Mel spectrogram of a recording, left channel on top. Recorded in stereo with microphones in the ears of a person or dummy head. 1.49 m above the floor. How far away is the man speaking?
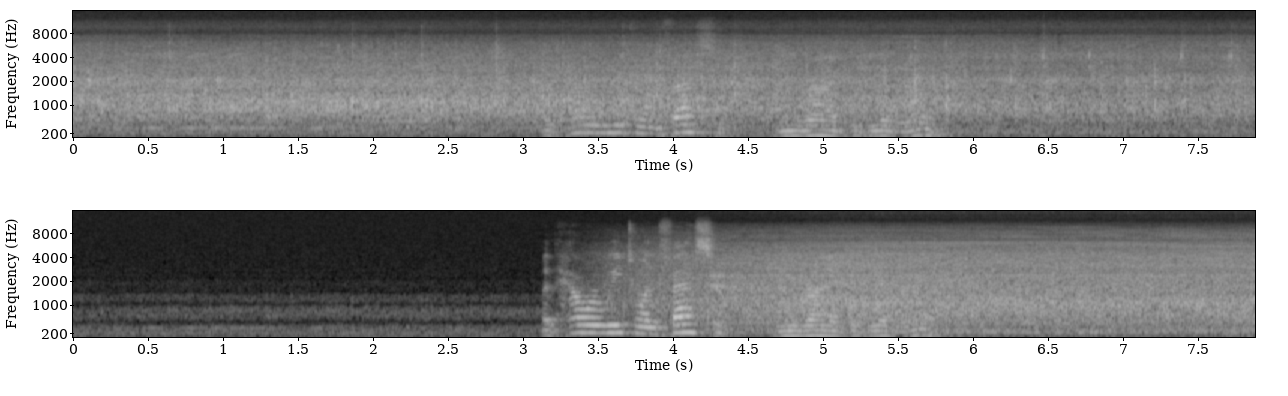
About 1.0 m.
